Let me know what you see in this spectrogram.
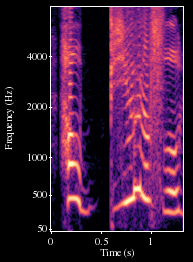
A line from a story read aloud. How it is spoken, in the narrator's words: gasped Little Tiger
